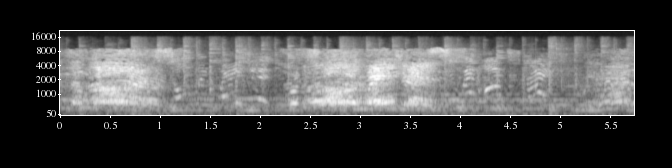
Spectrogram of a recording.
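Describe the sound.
A crowd of protesting students on stage at an event with the chancellor chants loudly in rising waves, with scattered claps and shouts mixed into the steady din of the group.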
